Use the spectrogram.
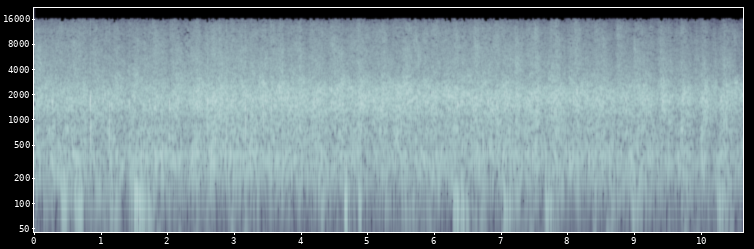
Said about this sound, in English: I would like to say to both of our candidates, I really appreciate and honor the work you do, and I would like the audience to give them a nice round of applause.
